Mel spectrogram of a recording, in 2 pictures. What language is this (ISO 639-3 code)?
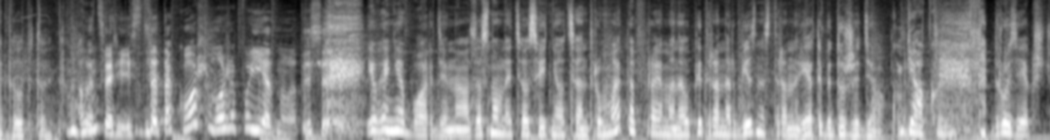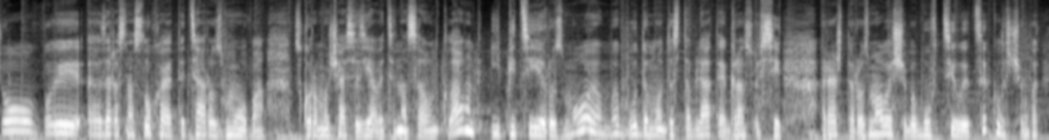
ukr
